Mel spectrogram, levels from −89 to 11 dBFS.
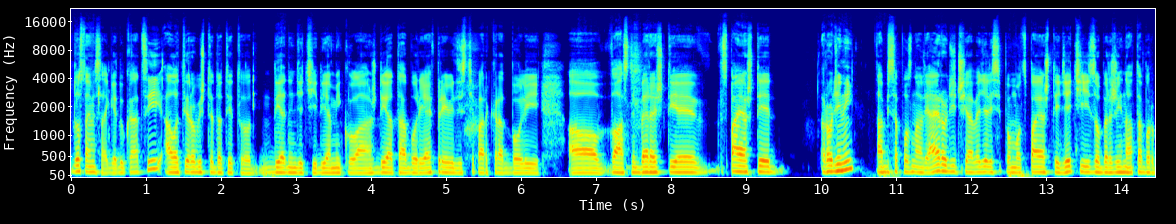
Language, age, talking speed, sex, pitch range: Slovak, 20-39, 180 wpm, male, 115-140 Hz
